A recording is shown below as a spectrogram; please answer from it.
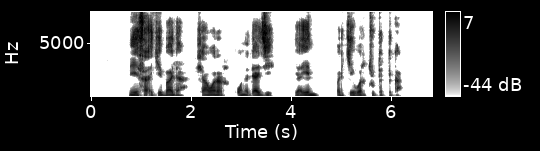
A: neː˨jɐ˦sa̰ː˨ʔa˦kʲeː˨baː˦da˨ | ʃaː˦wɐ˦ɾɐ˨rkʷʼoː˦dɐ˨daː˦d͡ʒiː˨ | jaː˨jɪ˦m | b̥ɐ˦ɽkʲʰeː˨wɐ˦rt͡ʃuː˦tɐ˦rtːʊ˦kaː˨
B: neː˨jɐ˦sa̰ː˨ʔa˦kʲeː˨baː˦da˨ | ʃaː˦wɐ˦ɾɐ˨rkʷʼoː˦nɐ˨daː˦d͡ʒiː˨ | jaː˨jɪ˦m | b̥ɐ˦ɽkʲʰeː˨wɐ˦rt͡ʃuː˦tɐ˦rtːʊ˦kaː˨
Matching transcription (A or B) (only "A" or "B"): B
